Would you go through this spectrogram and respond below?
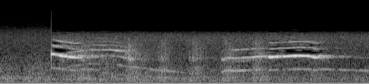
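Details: Two short, clear meows from a cat about two seconds apart, each starting high and sliding slightly downward, over a quiet background hiss.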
